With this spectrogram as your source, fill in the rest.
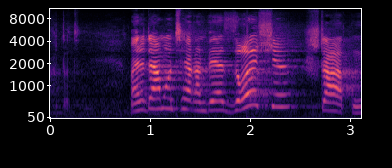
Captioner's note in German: none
